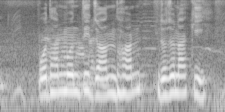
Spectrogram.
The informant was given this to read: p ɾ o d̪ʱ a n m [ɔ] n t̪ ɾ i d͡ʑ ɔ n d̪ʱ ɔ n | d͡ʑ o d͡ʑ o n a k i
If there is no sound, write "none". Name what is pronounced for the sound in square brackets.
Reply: o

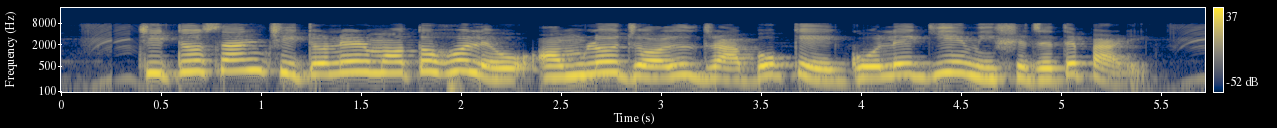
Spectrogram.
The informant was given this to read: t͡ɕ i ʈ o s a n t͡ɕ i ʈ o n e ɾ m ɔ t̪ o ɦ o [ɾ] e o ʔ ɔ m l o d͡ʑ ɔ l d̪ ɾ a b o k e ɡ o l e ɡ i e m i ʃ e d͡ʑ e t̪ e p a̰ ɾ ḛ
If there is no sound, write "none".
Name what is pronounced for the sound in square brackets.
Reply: l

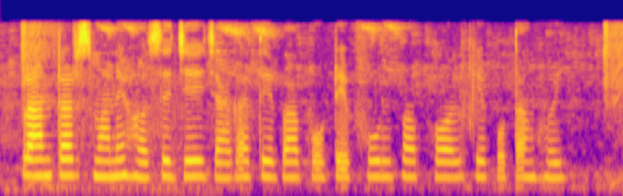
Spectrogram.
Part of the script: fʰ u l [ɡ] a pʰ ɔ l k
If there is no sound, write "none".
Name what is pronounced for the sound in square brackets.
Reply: b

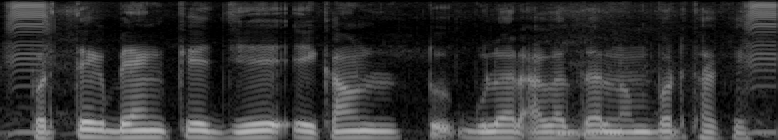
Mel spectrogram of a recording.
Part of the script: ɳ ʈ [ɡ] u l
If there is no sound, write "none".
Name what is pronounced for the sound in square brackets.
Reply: ɡ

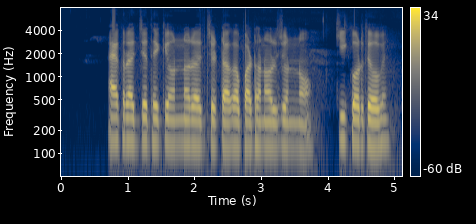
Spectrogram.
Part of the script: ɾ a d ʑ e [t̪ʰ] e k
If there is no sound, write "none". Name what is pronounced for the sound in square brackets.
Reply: t̪ʰ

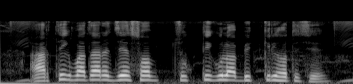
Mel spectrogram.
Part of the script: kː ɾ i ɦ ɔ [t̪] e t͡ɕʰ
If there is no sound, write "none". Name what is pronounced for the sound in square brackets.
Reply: t̪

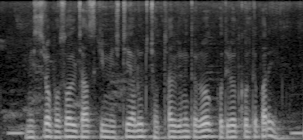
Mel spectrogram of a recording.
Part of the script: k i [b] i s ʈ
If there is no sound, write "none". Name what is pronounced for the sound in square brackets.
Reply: m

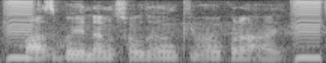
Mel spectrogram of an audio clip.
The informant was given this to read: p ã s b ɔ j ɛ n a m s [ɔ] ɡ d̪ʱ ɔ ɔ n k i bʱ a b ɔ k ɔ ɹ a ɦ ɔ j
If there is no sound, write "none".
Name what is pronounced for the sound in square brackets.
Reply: ɔ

